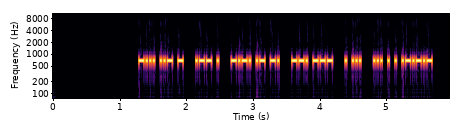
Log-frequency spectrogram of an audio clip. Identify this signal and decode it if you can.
Morse code, heard as a keyed tone, about 46 wpm, 700 Hz. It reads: BUT WE CAN GO ES SEE.
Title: Sentences from Top 100 Words and Abbreviations 45wpm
